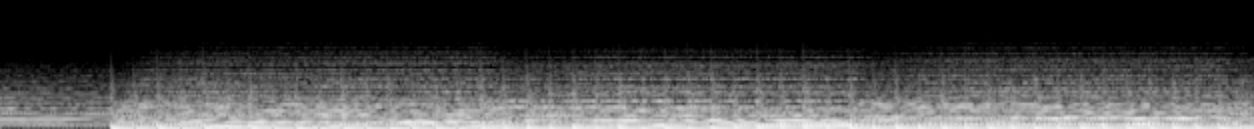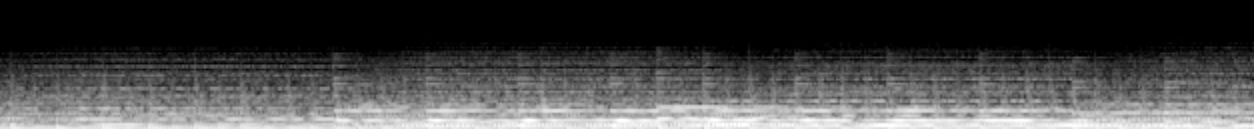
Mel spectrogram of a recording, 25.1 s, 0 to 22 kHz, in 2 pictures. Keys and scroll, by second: 0.4 Return, 1.2-2.4 typing, 4.2-6.4 typing, 8.1-12.6 typing, 24.7-25.0 typing.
